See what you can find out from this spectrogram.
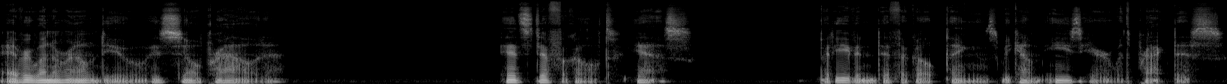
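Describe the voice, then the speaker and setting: A man voicing a calm, patient male vampire therapist, soft-spoken and reassuring, often dropping into a whisper in an ASMR roleplay. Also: sits low, takes it slowly, long pauses, full character voice. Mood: soothing whisper. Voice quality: gravelly, husky. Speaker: therapist guiding a listener.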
